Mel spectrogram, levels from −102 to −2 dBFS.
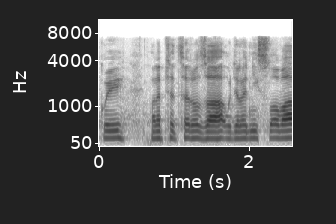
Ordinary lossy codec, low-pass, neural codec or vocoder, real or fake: MP3, 96 kbps; 7.2 kHz; codec, 16 kHz, 4 kbps, X-Codec, WavLM features, trained on Multilingual LibriSpeech; fake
